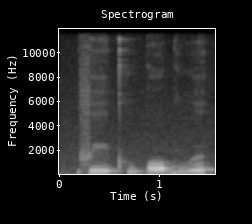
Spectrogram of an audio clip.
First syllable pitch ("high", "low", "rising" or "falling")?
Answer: falling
